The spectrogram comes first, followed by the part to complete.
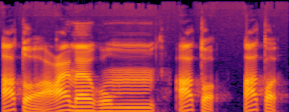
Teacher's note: ত অক্ষরে সাকিন থাকলে কলকলার নিয়মে পড়তে হয়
